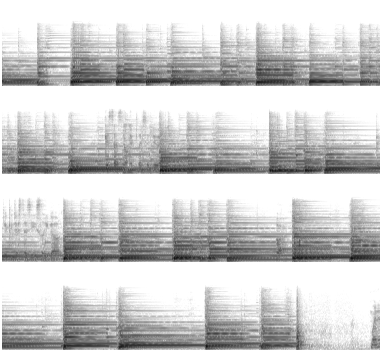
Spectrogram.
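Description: Acoustic guitar strummed in a steady folk rhythm, about one chord stroke a second, each chord ringing out before the next; the playing stops shortly before the end.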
